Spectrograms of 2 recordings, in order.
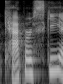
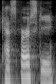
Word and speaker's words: Kaspersky: It it's uh, Ka- Kapersky. I can't remember how to pronounce Kaspersky. it. – Kaspersky.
